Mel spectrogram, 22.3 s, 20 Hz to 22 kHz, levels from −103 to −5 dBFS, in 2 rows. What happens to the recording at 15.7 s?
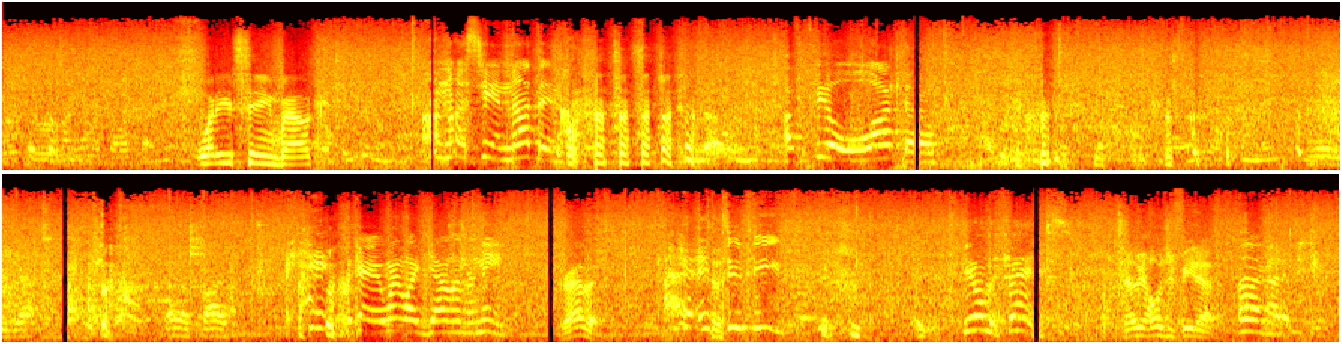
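From 15.69 to 15.74 s a gap at a join of encoded pieces opens: a gap of about 49 ms, left by encoder delay and last-frame padding, with smeared edges. Unlike a dropout, nothing is lost; the sound resumes where it stopped, at a regular 4.0 s spacing.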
